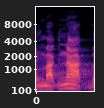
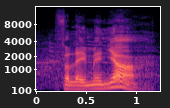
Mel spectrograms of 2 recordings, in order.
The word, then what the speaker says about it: filet mignon: Back in the hood, I used to say mac knock, but now I know how to say the word filet mignon.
